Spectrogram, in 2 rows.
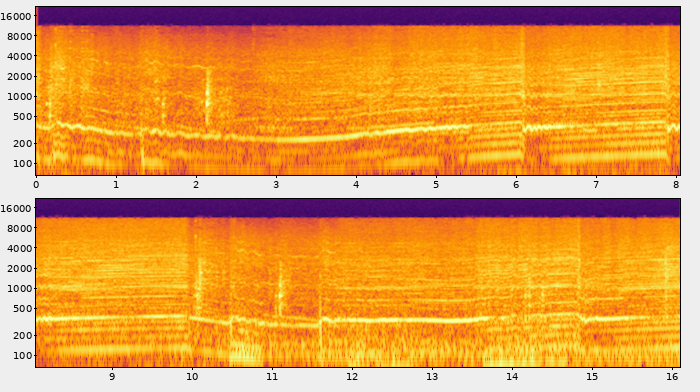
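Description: A Formula 2 car in F1 23 laps the Catalunya circuit. Its engine whines loudly and continuously, and the pitch falls and rises as it repeatedly downshifts and accelerates again.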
